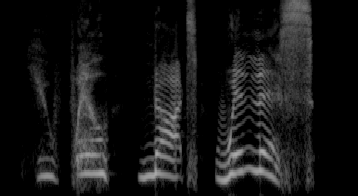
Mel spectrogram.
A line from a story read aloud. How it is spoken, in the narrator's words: Jacob rasped, his throat raw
